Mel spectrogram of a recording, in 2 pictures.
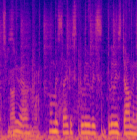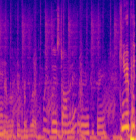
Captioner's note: wispering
